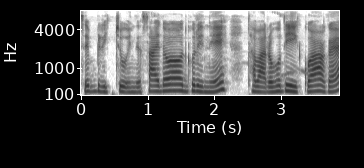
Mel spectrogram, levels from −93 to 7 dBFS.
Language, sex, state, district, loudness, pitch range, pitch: Chakma, female, Tripura, Dhalai, -17 LUFS, 180-205 Hz, 195 Hz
